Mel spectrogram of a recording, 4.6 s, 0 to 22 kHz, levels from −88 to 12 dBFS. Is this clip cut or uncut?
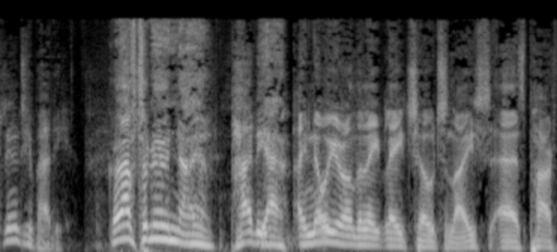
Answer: cut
